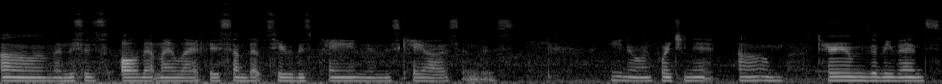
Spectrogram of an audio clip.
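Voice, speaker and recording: A woman speaks at a fairly slow pace, with audible room echo around her voice. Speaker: holistic lifestyle vlogger. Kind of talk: casual vlog monologue. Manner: hesitant, many fillers.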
